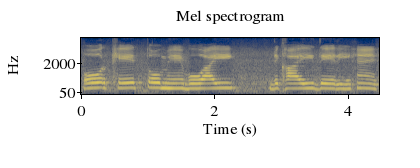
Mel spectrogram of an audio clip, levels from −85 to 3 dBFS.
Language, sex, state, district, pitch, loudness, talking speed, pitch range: Hindi, female, Haryana, Charkhi Dadri, 225 Hz, -13 LUFS, 105 wpm, 220-240 Hz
